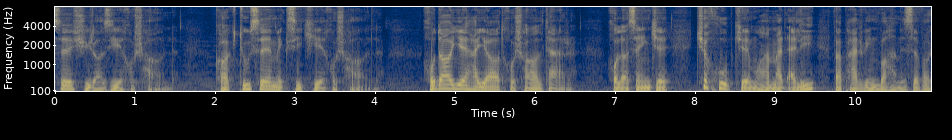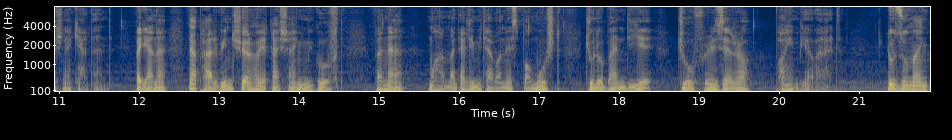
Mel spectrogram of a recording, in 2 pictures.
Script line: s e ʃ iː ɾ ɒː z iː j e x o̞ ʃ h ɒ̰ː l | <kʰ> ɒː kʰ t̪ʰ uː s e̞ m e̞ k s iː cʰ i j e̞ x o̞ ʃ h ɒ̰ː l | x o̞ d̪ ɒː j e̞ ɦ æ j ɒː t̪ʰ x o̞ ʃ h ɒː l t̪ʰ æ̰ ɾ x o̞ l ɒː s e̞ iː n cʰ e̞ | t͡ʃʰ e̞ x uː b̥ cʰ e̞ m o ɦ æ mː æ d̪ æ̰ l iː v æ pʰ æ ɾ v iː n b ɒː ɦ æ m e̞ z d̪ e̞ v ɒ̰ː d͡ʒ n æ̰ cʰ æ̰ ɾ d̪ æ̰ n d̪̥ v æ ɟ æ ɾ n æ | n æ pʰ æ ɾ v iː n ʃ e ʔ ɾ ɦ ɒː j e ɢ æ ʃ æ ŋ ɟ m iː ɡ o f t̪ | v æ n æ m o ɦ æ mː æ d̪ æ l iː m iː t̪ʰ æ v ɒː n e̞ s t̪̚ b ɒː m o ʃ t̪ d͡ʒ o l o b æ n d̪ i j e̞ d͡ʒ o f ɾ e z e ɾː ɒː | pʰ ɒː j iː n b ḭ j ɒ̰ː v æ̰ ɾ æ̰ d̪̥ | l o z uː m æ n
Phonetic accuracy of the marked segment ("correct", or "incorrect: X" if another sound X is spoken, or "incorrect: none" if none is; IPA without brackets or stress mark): correct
